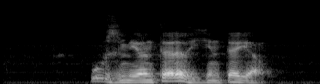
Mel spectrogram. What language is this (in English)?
Kabyle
